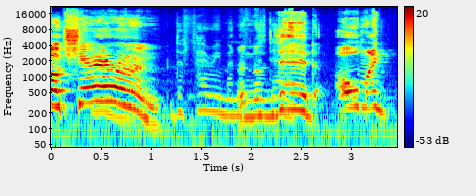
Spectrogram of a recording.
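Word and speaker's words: Charon: oh just as you described it only your pronunciation is a little off the name you heard wasn't karen it was c-h-a-r oh sharon the ferryman dead oh my god it's him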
